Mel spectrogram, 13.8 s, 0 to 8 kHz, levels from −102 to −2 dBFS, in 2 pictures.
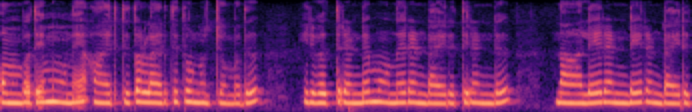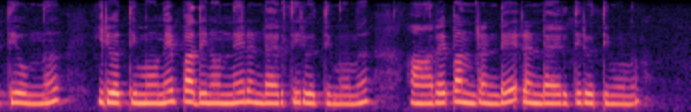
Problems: none marked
